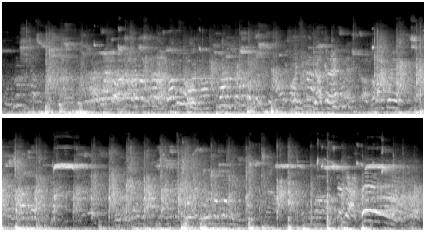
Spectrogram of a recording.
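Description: Young men shout and call to each other in a large echoing hall.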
